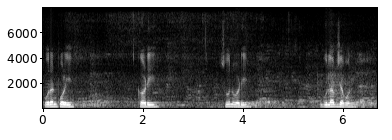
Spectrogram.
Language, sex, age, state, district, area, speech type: Marathi, male, 18-30, Maharashtra, Wardha, urban, spontaneous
